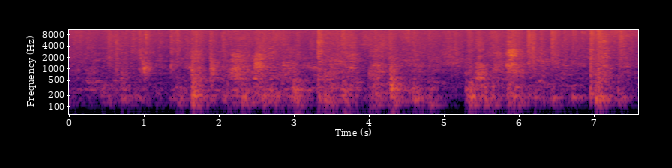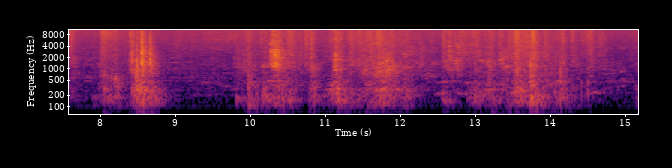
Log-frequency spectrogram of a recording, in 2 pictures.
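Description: Two Great Dane puppies play-fighting: irregular bursts of growling and grunting mixed with the thuds and scuffles of their paws and bodies on carpet.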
